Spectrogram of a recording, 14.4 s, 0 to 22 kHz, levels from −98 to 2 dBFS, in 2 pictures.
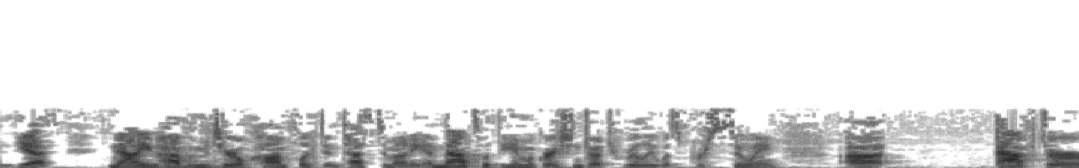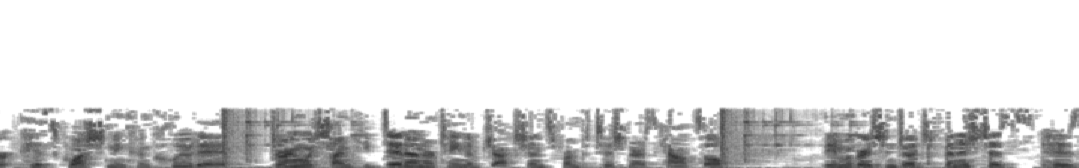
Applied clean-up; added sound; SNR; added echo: classical method Wiener filter.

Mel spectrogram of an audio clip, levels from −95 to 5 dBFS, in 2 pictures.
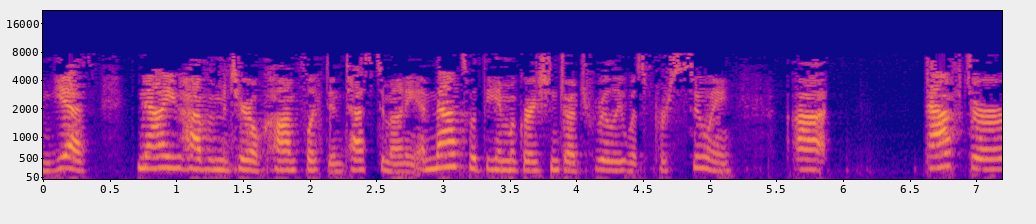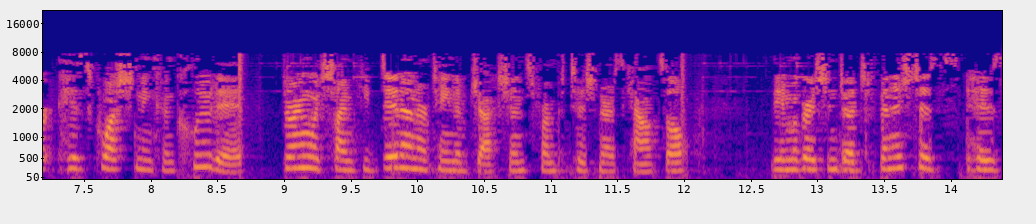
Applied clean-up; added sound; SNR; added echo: neural mask model RNNoise.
